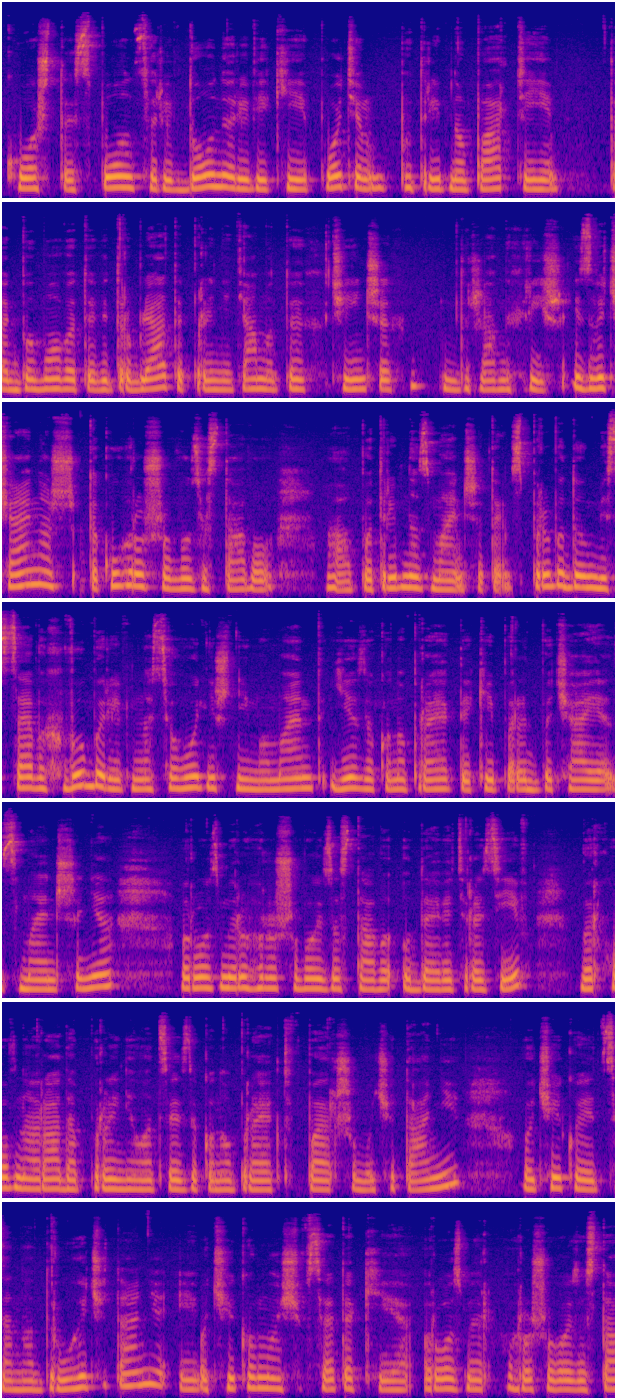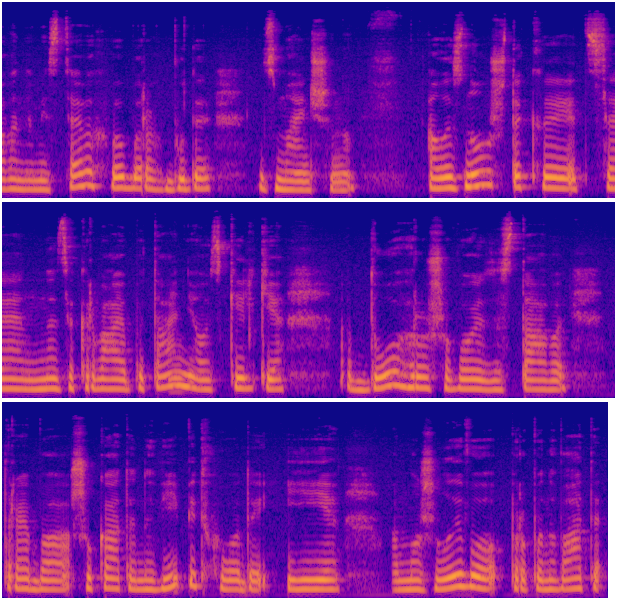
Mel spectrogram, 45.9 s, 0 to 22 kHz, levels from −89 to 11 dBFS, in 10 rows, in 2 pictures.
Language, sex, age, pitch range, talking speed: Ukrainian, female, 20-39, 185-215 Hz, 115 wpm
